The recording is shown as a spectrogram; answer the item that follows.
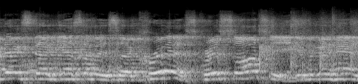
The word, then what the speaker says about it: Soucy: My name is actually Chris Soucy. However, I've never minded being called Soucy because that's kind of awesome.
